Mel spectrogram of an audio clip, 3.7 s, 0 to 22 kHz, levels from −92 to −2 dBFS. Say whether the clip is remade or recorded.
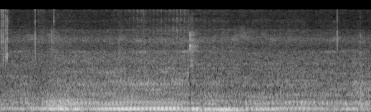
recorded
